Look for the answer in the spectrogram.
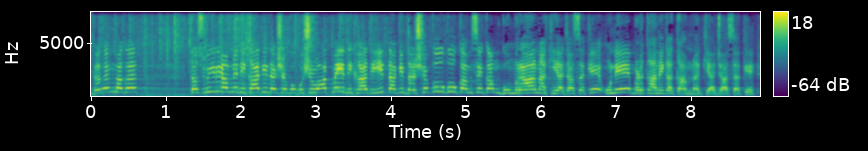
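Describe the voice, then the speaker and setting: A woman anchoring a television news debate, speaking emphatically, repeating points and posing pointed rhetorical questions. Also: sits high.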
